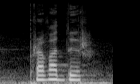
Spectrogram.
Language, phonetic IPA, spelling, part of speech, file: Belarusian, [pravaˈdɨr], правадыр, noun, Be-правадыр.ogg
- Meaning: 1. chief, leader 2. guide, conductor 3. conductor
